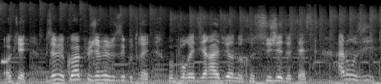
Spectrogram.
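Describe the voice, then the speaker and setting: A man's voice: a little high, lively intonation, rapid-fire, close to an everyday voice. A man voicing a chatty, clumsy male robot sidekick in an eager, jumpy fan dub over game music.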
